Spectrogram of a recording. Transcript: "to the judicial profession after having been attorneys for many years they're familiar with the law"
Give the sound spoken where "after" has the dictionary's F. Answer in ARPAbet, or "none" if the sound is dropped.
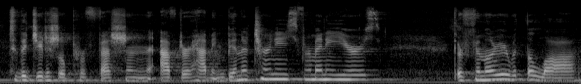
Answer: F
